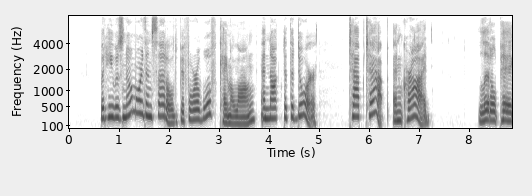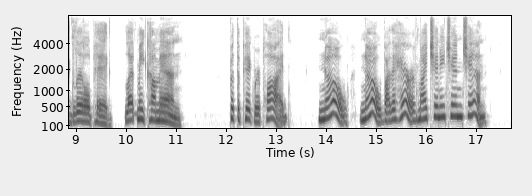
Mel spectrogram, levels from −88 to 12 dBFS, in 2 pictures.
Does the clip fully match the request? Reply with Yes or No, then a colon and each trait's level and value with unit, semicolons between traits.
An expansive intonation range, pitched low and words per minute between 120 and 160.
No: wide, 6.5 semitones; high, 220 Hz; average, 145 wpm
